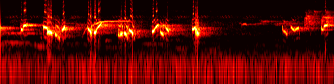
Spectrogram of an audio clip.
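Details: Short borak barik phrases from a sooty-headed bulbul: a handful of bright, liquid whistles with quick twists, then a brief lull and a thinner, higher closing note.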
